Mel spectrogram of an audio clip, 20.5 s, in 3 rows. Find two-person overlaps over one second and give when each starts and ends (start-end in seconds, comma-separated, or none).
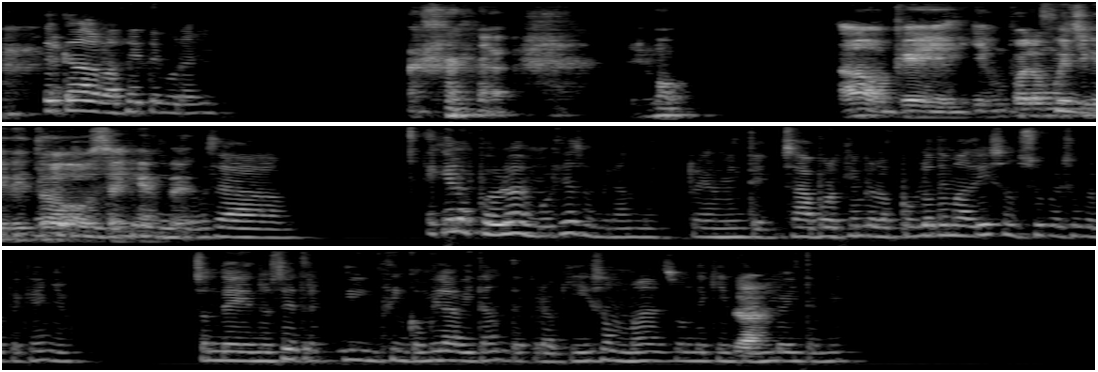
6.5-8.0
